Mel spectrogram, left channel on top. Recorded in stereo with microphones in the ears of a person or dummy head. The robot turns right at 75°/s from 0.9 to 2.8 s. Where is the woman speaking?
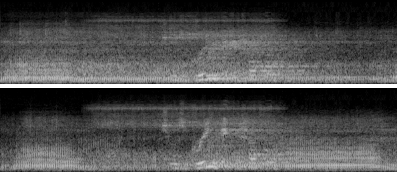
150° right, 1.9 m; by 3.0 s 60° right, 1.9 m.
